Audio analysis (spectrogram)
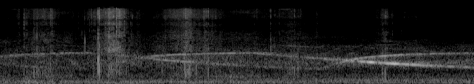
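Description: Emergency vehicle sirens wail past the edge of a cemetery, sweeping up and down in long rising and falling tones that swell slightly louder as they go by, with faint road noise underneath.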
